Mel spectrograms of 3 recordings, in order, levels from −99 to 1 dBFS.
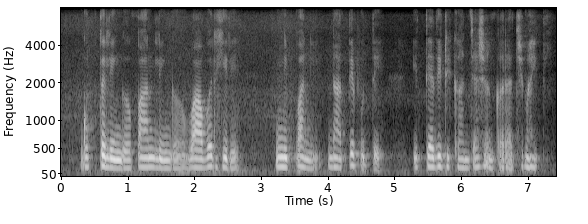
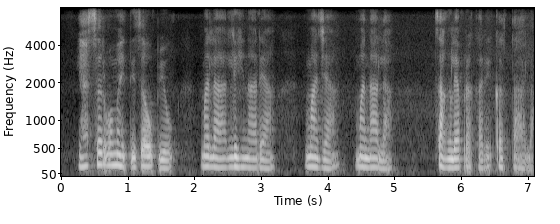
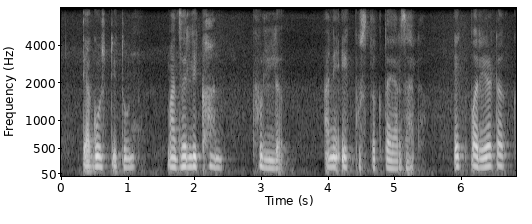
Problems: background sounds at intervals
